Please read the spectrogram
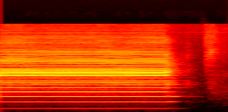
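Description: Bass clarinet holding one long, steady note that stops near the end.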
